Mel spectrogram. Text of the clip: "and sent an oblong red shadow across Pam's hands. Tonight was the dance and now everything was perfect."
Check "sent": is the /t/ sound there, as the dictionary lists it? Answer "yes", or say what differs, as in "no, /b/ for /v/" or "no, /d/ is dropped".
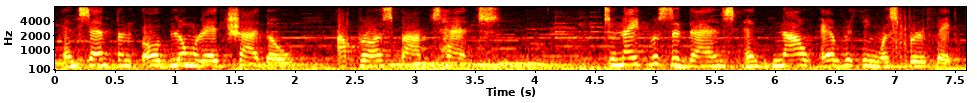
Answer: yes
